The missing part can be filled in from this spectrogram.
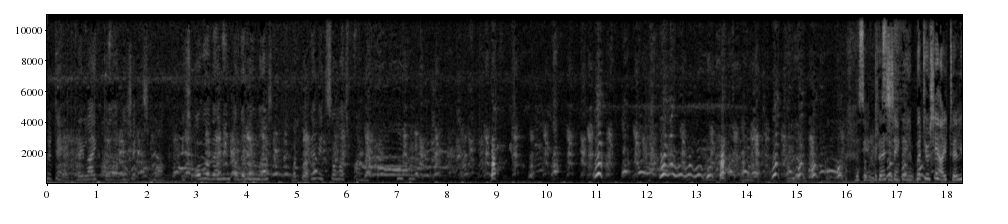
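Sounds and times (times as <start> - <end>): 
speech: 0.0 - 7.7, 16.2 - 18.2
crowd of dogs barking and yipping: 0.1 - 17.9.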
